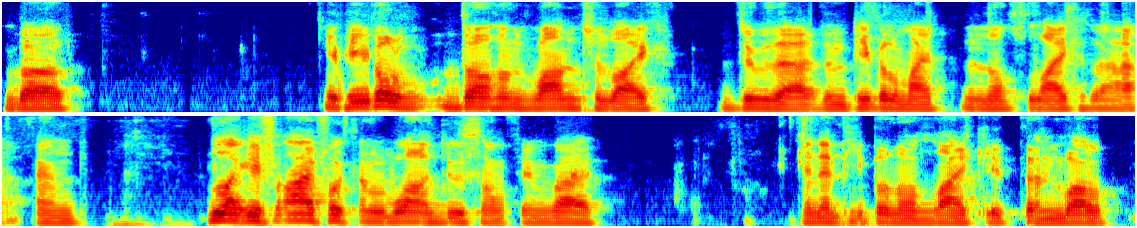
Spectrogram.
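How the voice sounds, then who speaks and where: A man from South Africa hosting a livestream, asking a stranger questions in halting, restart-heavy casual talk over a video call. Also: medium pitch, no echo. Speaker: livestream host chatting with strangers.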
